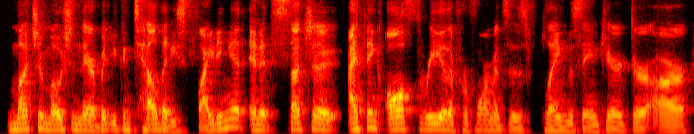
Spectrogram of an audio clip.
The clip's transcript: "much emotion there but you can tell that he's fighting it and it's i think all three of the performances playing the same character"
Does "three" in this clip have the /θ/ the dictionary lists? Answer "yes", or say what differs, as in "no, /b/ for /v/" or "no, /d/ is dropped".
yes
